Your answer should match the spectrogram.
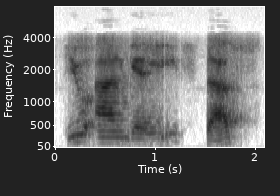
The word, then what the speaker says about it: euangelistas: Uh, the word uh, euangelistas Euangelistas, and that's spelled E U A N G E L I S T A.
